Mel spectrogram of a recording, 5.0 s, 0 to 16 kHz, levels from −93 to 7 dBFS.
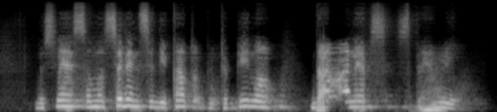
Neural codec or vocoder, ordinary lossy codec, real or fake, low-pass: codec, 44.1 kHz, 0.9 kbps, DAC; none; fake; 14.4 kHz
